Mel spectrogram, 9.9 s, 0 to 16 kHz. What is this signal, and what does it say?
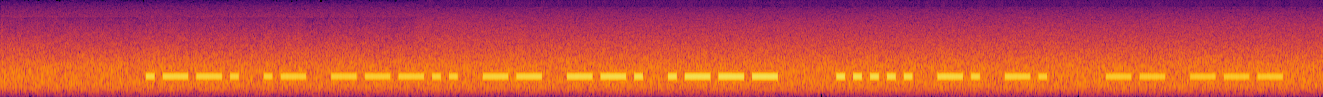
Morse code, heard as a keyed tone, machine-sent, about 19 wpm, 790 Hz, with radio static, fading and a narrow filter. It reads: PA8MGJ 5NN MO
